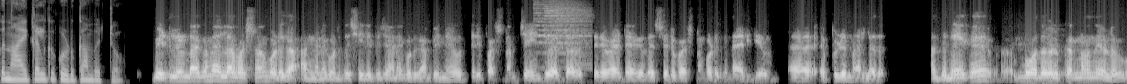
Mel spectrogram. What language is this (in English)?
Malayalam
